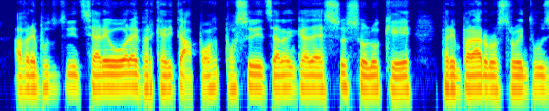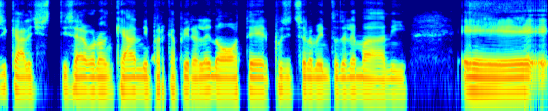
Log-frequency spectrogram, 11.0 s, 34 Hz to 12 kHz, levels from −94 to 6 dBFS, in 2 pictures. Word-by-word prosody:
avrei 115 Hz, +2 st, +2 dB
potuto 115 Hz, 0 st, -9 dB
iniziare 120 Hz, 0 st, +1 dB
ora 125 Hz, +1 st, +7 dB
e -, -, +4 dB
per 120 Hz, 0 st, -2 dB
carità 115 Hz, -2 st, 0 dB
po 115 Hz, +2 st, -2 dB
posso 115 Hz, +1 st, -4 dB
iniziare 120 Hz, -1 st, +1 dB
anche 120 Hz, +1 st, -1 dB
adesso, 115 Hz, +2 st, +1 dB
solo 115 Hz, 0 st, +2 dB
che 110 Hz, 0 st, +1 dB, 0.3 s
per 120 Hz, -, 0 dB
imparare 115 Hz, +1 st, +5 dB
uno 115 Hz, -1 st, +3 dB
strumento 115 Hz, -1 st, 0 dB
musicale, 110 Hz, -2 st, -2 dB
ci 100 Hz, -, -14 dB
s -, -, -15 dB
ti 115 Hz, -, -9 dB
servono 105 Hz, -1 st, 0 dB
anche 105 Hz, +1 st, -4 dB
anni, 105 Hz, 0 st, 0 dB
per 110 Hz, +3 st, -6 dB
capire 105 Hz, -2 st, -4 dB
le 105 Hz, +1 st, 0 dB
note 100 Hz, 0 st, 0 dB
e -, -, +1 dB
il 95 Hz, -, -7 dB
posizionamento 100 Hz, -1 st, -4 dB
delle 100 Hz, +1 st, -2 dB
mani 95 Hz, -2 st, -3 dB, 0.5 s
e 100 Hz, -1 st, +1 dB
110 Hz, 190 wpm, -23 LUFS, 100-115 Hz, 0.5 s, ora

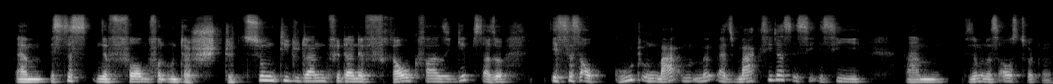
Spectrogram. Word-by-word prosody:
Ähm, 120 Hz, 0 st, +7 dB
ist -, -, 0 dB
das 160 Hz, -2 st, +1 dB
'ne 125 Hz, -2 st, +4 dB
Form 125 Hz, +1 st, +4 dB
von 130 Hz, +2 st, -1 dB
Unterstützung, 115 Hz, -, +1 dB
die 180 Hz, -, -2 dB
du 160 Hz, -, -7 dB
dann 150 Hz, 0 st, +2 dB
für 150 Hz, -, -4 dB
deine 140 Hz, -2 st, +5 dB
Frau 140 Hz, +2 st, +2 dB
quasi 135 Hz, -3 st, -3 dB
gibst? 205 Hz, +8 st, -5 dB
Also, 390 Hz, -, +2 dB, 0.4 s
ist -, -, 0 dB
das -, -, 0 dB
auch 420 Hz, 0 st, 0 dB
gut 200 Hz, +9 st, -3 dB
und 145 Hz, -4 st, -3 dB
mag 125 Hz, +4 st, -1 dB
mö 150 Hz, +5 st, -6 dB
als 130 Hz, -4 st, -5 dB
mag 135 Hz, +4 st, -2 dB
sie 210 Hz, -, -5 dB
das? 210 Hz, 0 st, -2 dB
Ist 165 Hz, -, -4 dB
sie -, -, -14 dB
ist 125 Hz, -3 st, -7 dB
sie, 125 Hz, -3 st, -7 dB, 0.4 s
ähm 115 Hz, +1 st, 0 dB, 0.2 s
wie 120 Hz, -, -14 dB
soll 130 Hz, -, 0 dB
man 140 Hz, -, -2 dB
das 120 Hz, -1 st, -2 dB
ausdrücken? 110 Hz, -10 st, -5 dB
135 Hz, 210 wpm, -22 LUFS, 120-155 Hz, 0.4 s, Ähm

